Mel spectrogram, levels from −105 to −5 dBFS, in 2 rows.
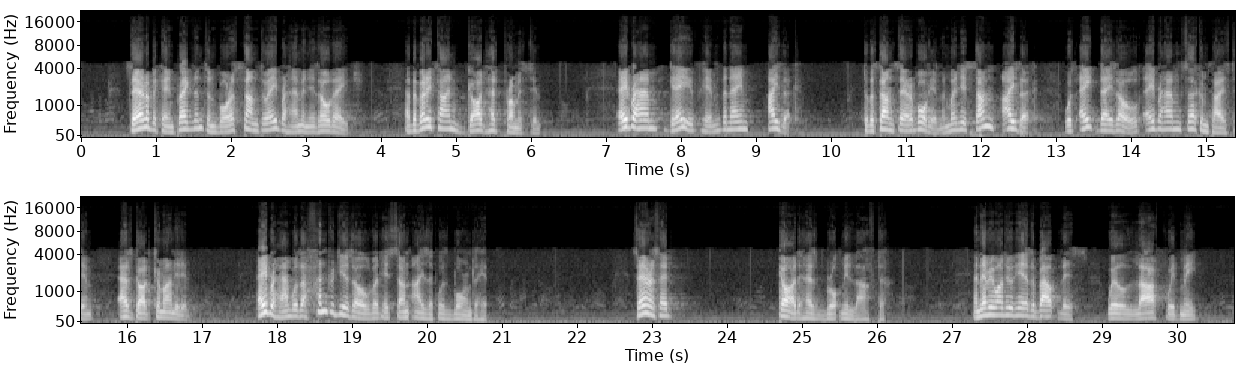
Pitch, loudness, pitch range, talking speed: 115 Hz, -22 LUFS, 100-165 Hz, 155 wpm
